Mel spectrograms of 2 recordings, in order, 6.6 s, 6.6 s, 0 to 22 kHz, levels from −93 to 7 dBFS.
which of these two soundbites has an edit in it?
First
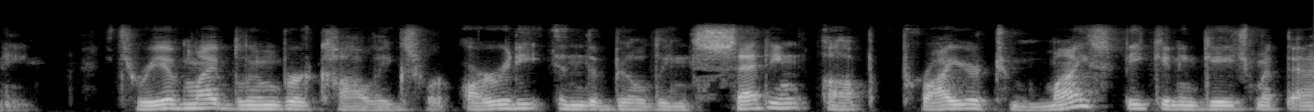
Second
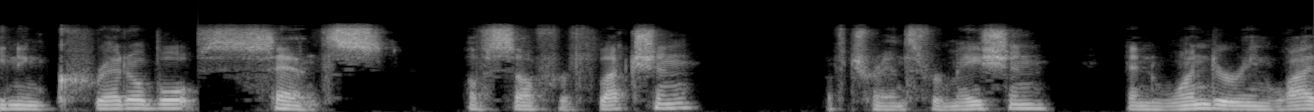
second; 1 cut; at 1.0 s

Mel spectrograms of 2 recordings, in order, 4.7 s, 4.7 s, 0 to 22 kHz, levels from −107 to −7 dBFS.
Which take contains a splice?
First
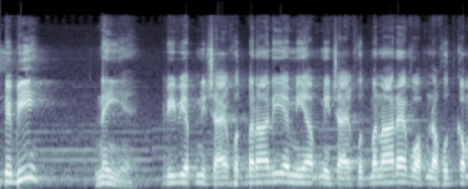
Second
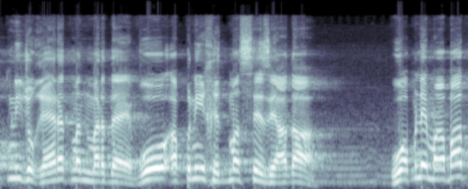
first; 1 cut; at 1.6 s

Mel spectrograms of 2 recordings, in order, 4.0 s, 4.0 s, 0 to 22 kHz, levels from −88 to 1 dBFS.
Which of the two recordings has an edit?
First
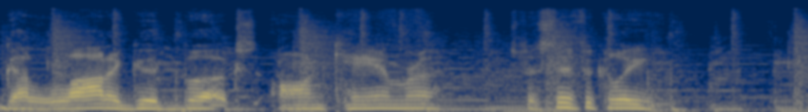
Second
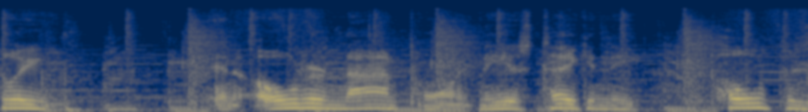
second; 1 cut; at 2.4 s

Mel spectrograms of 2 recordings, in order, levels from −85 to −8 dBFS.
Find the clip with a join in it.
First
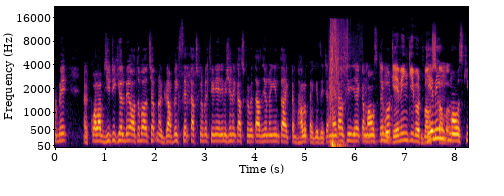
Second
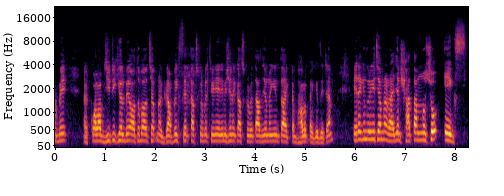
first; 1 cut; at 5.5 s

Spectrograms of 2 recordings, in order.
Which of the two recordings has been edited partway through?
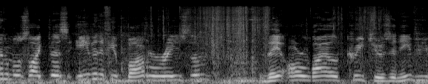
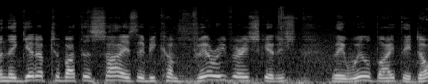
first; 1 cut; at 3.1 s

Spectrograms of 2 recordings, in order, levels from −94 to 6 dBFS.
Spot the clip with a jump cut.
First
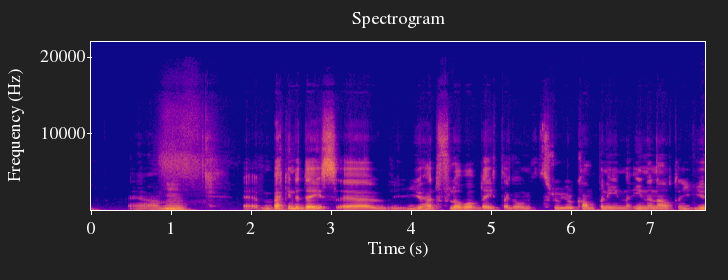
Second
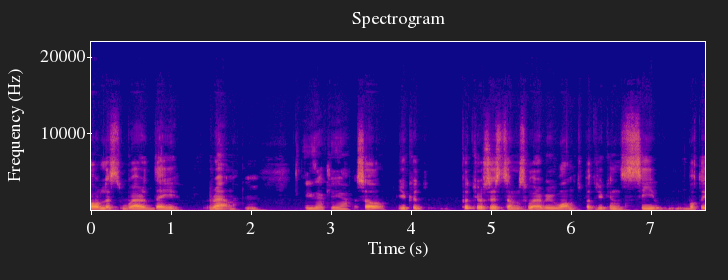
second; 1 cut; at 1.5 s

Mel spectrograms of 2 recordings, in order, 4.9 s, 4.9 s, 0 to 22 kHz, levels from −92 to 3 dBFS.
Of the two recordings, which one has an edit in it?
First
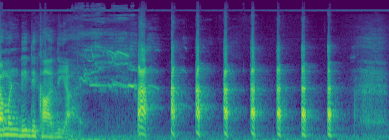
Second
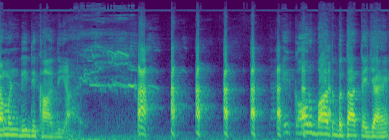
second; 1 cut; at 3.8 s

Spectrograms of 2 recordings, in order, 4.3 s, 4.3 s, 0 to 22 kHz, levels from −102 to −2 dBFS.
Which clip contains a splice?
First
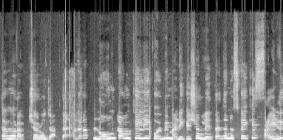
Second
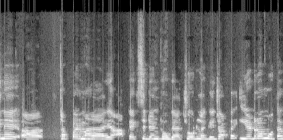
first; 1 cut; at 1.1 s

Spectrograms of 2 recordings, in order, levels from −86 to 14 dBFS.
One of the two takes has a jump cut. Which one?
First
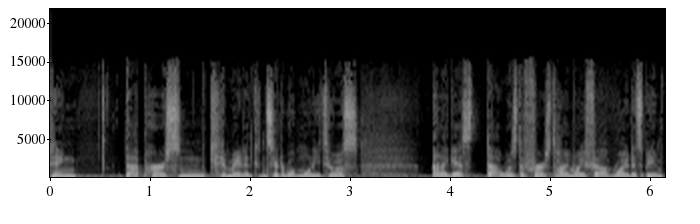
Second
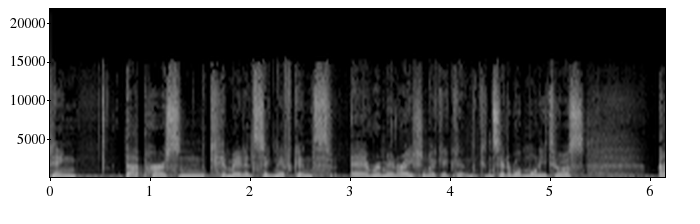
first; 1 cut; at 2.0 s

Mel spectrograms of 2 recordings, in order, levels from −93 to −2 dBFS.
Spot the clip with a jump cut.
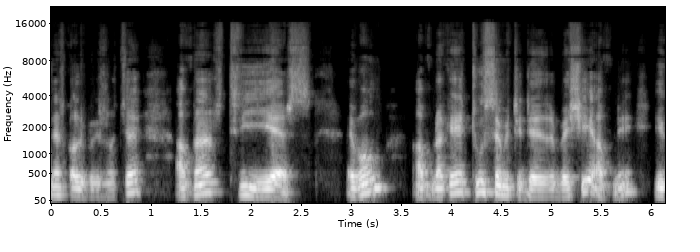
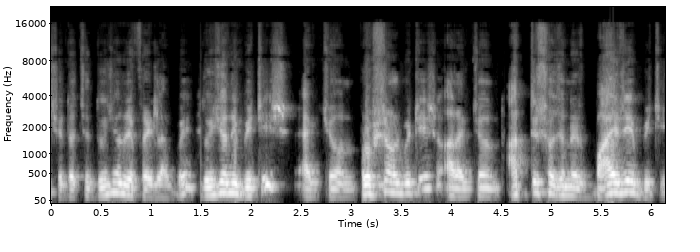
second; 3 cuts; at 1.5 s, 3.0 s, 4.5 s

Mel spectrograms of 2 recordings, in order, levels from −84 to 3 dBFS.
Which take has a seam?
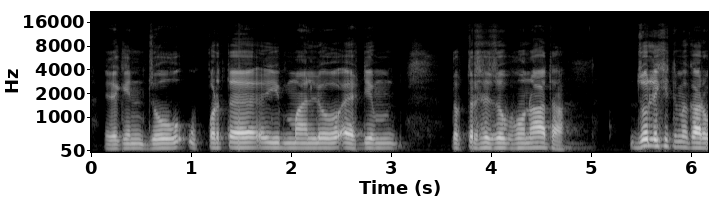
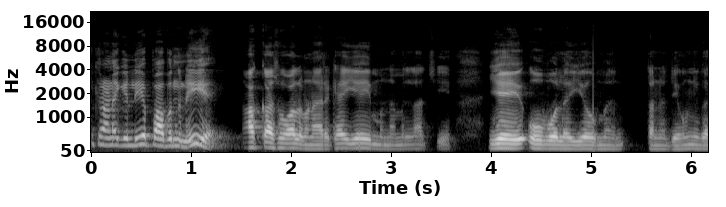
second; 1 cut; at 1.6 s

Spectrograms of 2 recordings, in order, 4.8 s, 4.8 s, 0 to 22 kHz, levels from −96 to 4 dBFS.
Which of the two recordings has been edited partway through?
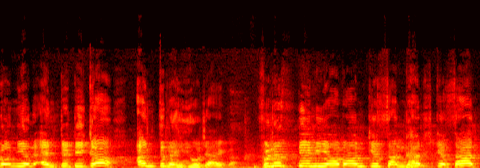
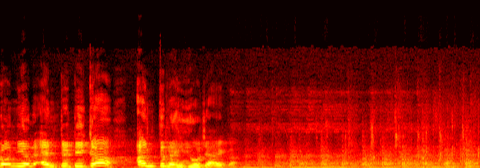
first; 1 cut; at 2.4 s

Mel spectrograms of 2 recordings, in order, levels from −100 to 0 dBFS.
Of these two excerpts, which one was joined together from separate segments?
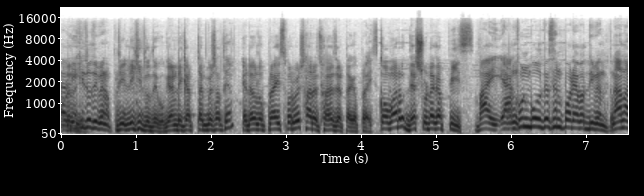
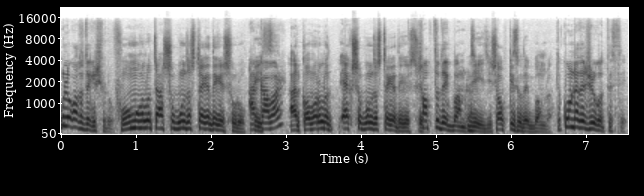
first; 2 cuts; at 4.2 s, 5.4 s

